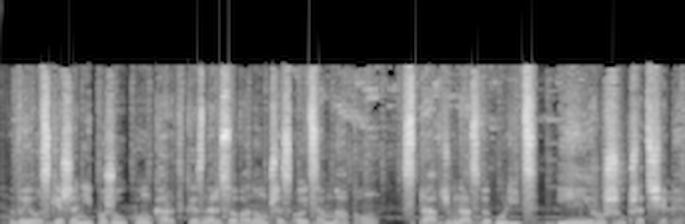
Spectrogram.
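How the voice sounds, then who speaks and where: A man narrating a story in a measured, expressive storytelling manner. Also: deep voice, soft background music. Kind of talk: scripted audiobook narration.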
